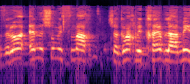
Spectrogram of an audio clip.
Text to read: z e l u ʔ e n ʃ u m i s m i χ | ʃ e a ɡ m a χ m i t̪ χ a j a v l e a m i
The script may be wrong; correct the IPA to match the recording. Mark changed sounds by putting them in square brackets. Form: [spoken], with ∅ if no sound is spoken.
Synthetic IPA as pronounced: z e l [o] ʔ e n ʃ u m i s m [a] χ | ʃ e a ɡ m a χ m i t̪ χ a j [e] v l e a m i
